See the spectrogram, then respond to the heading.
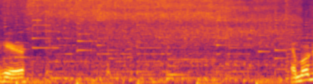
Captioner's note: sizzling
